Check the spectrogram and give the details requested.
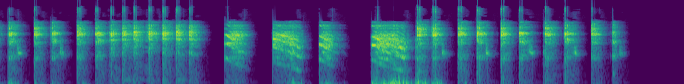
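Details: Long-tailed shrike calling: a series of harsh, grating, squawky notes in uneven bursts, some short and clipped, a few longer and rasping, the series stopping abruptly near the end.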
